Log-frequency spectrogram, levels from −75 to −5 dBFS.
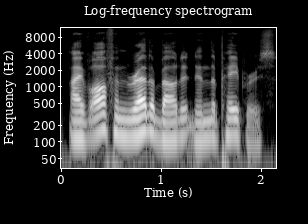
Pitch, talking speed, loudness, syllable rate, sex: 125 Hz, 225 wpm, -18 LUFS, 6.1 syllables/s, male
